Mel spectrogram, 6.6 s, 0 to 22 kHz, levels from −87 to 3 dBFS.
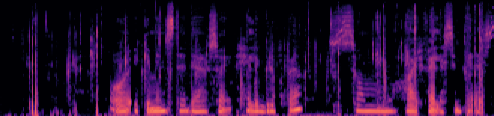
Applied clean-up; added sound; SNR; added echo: classical method spectral subtraction.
